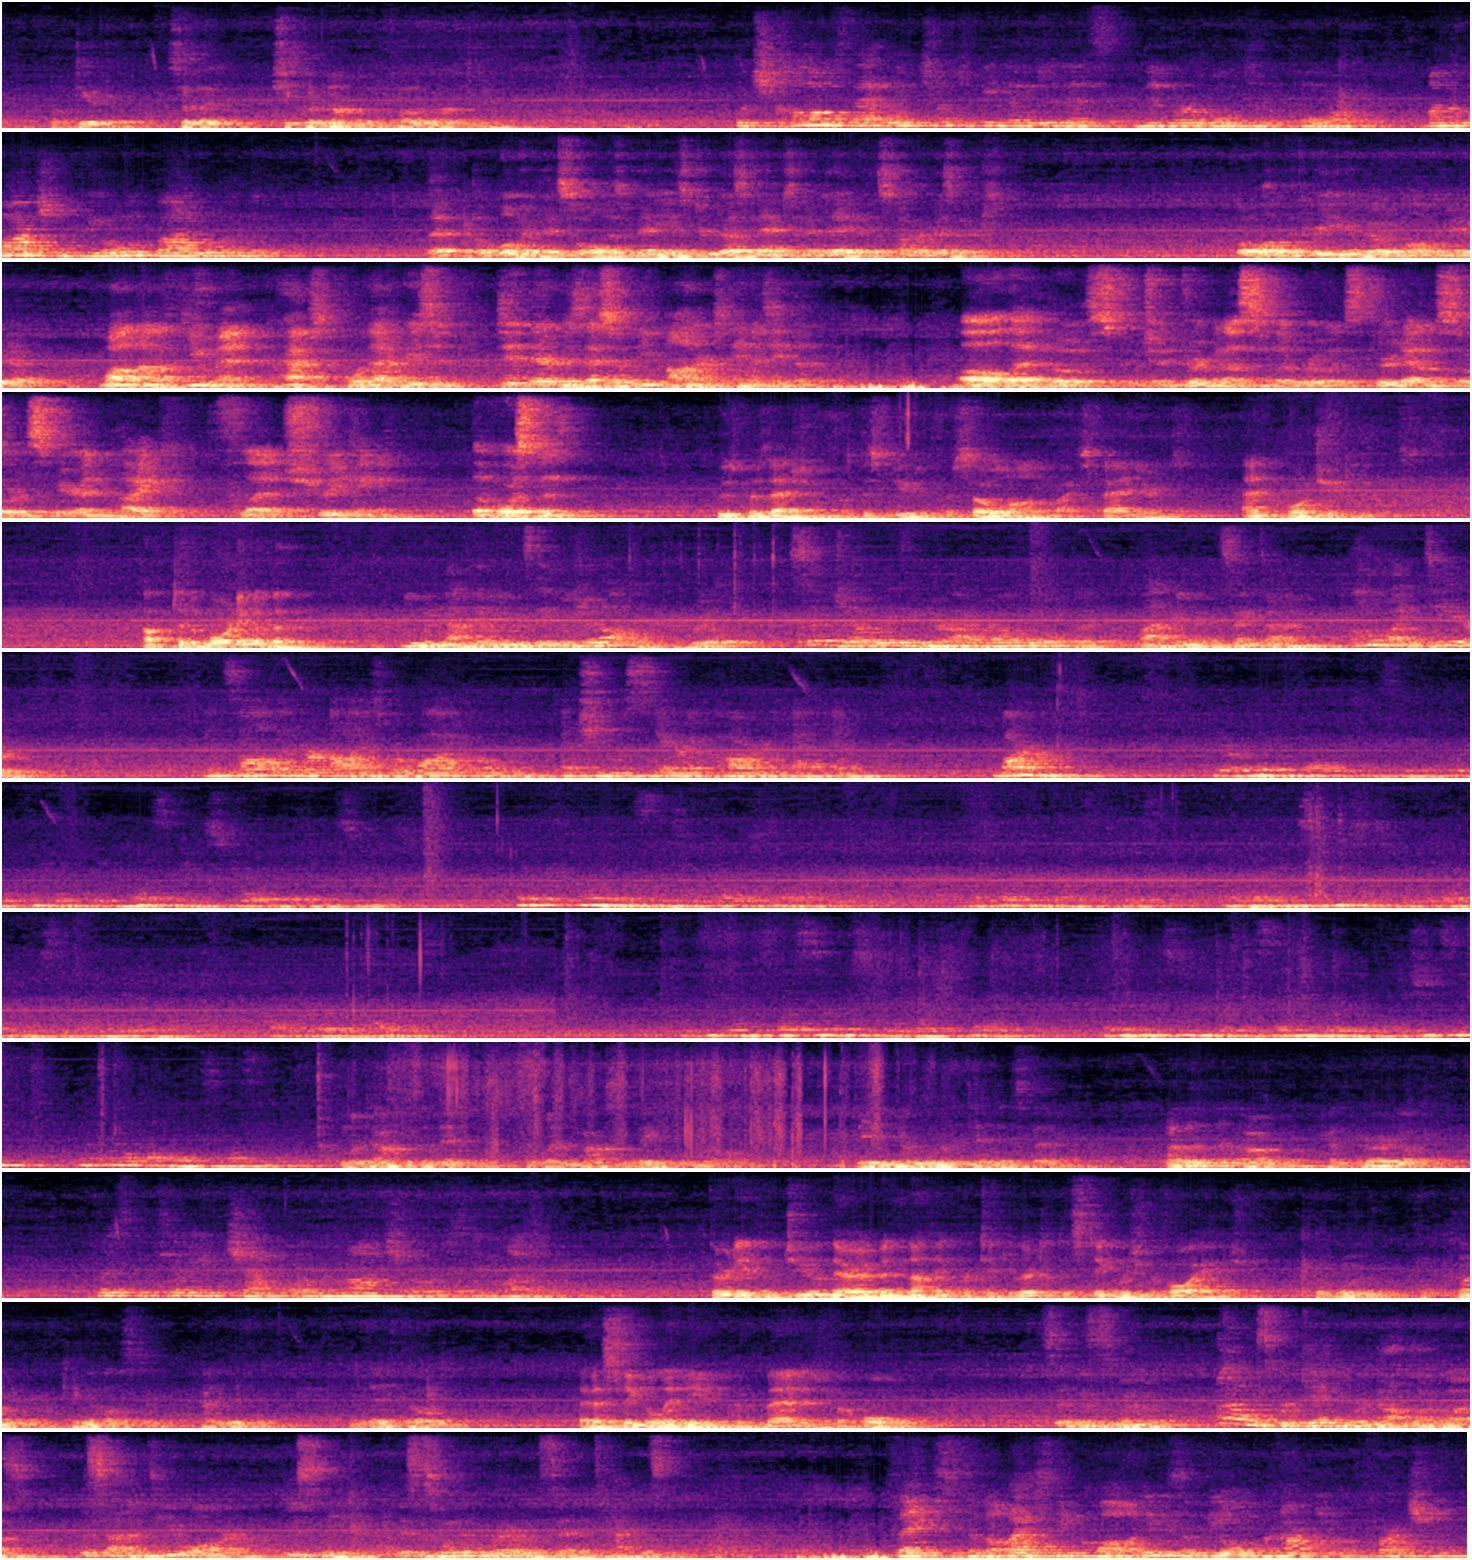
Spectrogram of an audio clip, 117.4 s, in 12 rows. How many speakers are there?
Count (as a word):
nine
